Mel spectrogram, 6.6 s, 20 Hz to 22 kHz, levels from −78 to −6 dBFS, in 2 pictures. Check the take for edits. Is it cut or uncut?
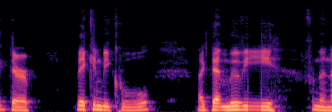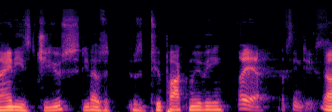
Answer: cut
